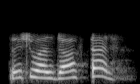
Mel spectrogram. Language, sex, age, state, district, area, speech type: Kashmiri, female, 60+, Jammu and Kashmir, Budgam, rural, conversation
